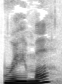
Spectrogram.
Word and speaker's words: Rhema: Is a graduate of, I'm going to say it out loud, R-H-E-M-A. Do you pronounce that acronym REMA? – REMA.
